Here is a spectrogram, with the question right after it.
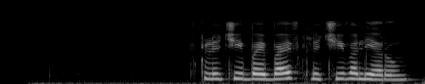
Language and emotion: Russian, neutral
